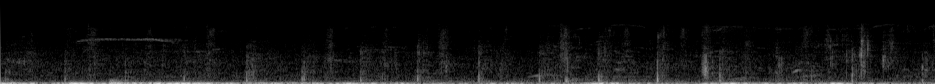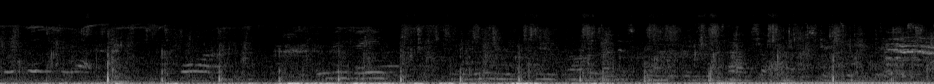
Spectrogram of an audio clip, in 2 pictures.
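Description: Footsteps walking on hard pavement, a run of short clicks throughout, with indistinct voices of passers-by talking in the background.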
